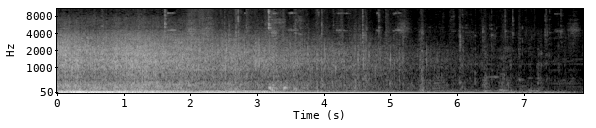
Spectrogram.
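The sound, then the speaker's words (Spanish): A loud, deep explosion, the first of a guerrilla attack on a village at 5 in the afternoon, booms right at the start, followed by a long rumbling roar that slowly fades away over several seconds. “Entrada a las 5 de la tarde, Lorena se adentra en su casa para limpiar su cara y manos, cuando se escucha en la primera explosión.”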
